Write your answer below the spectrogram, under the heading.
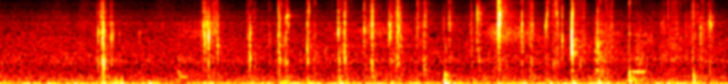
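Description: Slime being stretched and kneaded by hand on a table, making a string of irregular sticky clicks and pops.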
